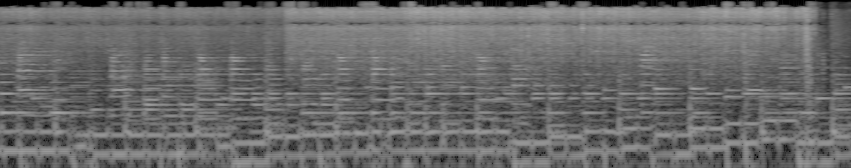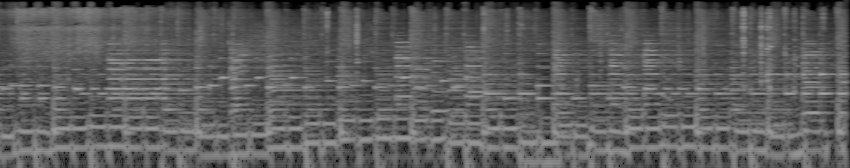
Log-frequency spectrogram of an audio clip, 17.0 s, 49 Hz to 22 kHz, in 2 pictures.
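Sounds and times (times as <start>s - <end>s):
food sizzling in a pan: 0.0s - 10.0s
background music: 0.0s - 17.0s.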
